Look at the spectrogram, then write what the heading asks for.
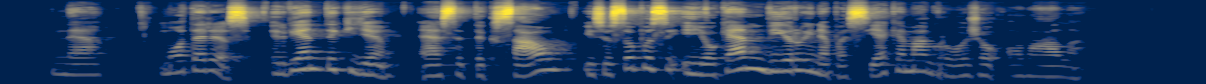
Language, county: Lithuanian, Marijampolė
